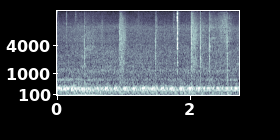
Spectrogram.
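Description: A heavy supercharged V8 engine in a 2019 Mustang GT, freshly started on a dyno, rumbles steadily up close, a deep lumpy idle with slight fluctuations and faint ticking on top.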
